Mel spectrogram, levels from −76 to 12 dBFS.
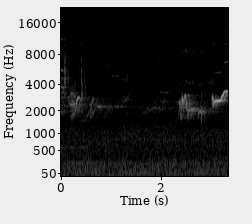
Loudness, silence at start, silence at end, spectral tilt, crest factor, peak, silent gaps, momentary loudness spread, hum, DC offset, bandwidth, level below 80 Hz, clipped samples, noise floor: -32 LUFS; 0 s; 0 s; 0 dB/octave; 20 dB; -16 dBFS; none; 28 LU; none; under 0.1%; 16 kHz; -64 dBFS; under 0.1%; -57 dBFS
